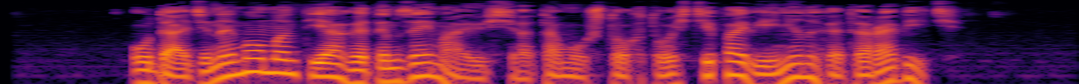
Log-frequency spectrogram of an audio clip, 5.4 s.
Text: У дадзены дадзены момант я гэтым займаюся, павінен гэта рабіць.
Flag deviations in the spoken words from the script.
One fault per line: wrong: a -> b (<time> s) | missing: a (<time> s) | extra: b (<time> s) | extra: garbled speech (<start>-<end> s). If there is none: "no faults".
missing: дадзены (1.2 s)
extra: таму што хтосьці (2.8 s)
